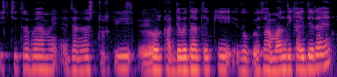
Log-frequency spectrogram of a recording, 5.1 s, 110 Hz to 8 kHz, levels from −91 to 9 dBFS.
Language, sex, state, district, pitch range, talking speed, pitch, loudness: Hindi, male, Jharkhand, Sahebganj, 165-175 Hz, 165 wpm, 170 Hz, -26 LUFS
